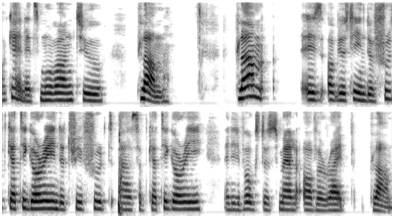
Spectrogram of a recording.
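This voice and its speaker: The recording is very clean, with a silent background. A woman talks at a medium pitch with ordinary pitch variation. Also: moderate pace. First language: French. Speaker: wine sensory expert and tasting coach. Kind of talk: presentation tutorial. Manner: hesitant, many fillers.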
